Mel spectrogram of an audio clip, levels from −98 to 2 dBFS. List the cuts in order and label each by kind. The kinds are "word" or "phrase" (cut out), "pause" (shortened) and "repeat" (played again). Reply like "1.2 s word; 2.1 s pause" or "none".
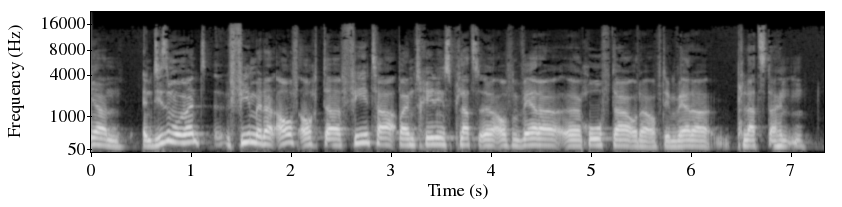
2.1 s word; 3.0 s word; 3.8 s word; 4.9 s word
